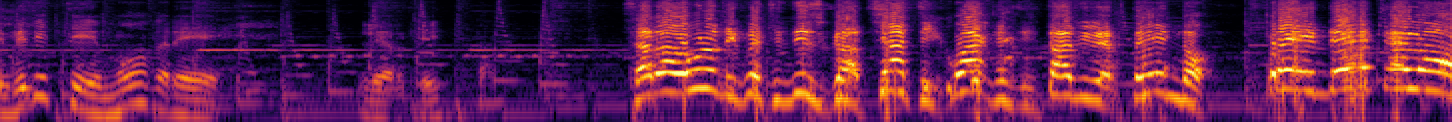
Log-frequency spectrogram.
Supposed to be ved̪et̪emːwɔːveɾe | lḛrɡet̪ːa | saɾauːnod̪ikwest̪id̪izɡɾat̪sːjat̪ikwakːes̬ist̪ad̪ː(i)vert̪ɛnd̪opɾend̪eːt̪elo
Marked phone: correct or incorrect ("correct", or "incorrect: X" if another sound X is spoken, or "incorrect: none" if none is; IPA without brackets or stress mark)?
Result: correct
